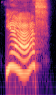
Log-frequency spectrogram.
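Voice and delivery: high, emphatic imitation; retold eager yes. Phone agent confirming the small talk, high eager imitation.

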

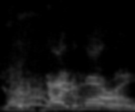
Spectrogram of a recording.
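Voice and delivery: laughing, loud mock alarm; mock horror. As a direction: laugh while shouting it like a horrified teen. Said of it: "forty is like".

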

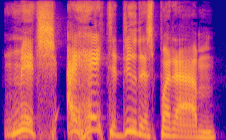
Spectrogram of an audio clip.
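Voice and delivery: high-pitched ghoulish roommate; Crypt Keeper. Acted. Ghoul asks roommate to clean up, Crypt Keeper voice. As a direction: ghoul voice, high and put-on, politely complaining. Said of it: "this is a neat freak, the Crypt Keeper".

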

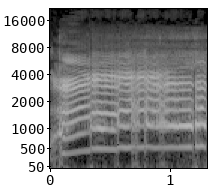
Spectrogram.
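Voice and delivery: high mock shout of disgust; class shout. Retelling the class reacting to him returning, mock yell. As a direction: yell it like a whole class recoiling. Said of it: "the whole class went".

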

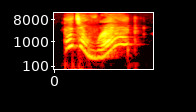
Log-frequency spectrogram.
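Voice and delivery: high, loud disbelief; can't believe what you see; shocked. Real, not acted. Disbelief at huge rat.

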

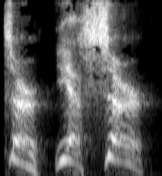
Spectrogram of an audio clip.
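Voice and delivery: high, timid recruit reply; barked sir yes sir. Pretend. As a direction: answer like a nervous recruit. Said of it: "I can't hear you".

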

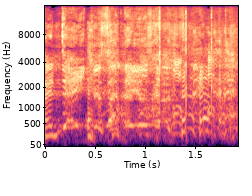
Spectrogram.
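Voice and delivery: high laughing tease. Real, not acted. Laughing at predicted answer.

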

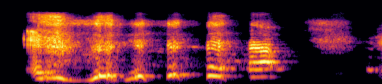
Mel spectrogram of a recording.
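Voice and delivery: bright burst of laughter; hearty laugh. Real, not acted. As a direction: laugh out loud at the nickname. Laughing at the Milkshake story.

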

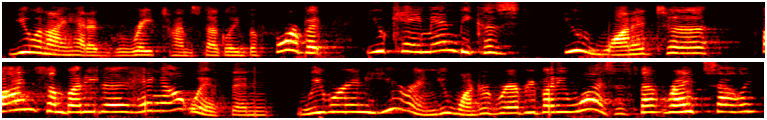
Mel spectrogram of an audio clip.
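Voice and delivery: put-on parent talking to child. Shown as a demonstration. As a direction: lift way up and coo to the child. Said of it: "And then".

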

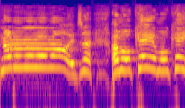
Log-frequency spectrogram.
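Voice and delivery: mock-frantic denial, begging to stay; freaking out. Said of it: "he starts freaking out".

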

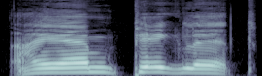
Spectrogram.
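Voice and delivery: loud high insistence; loudly. A narrator's reading. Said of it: "said Piglet loudly".

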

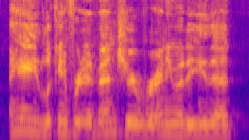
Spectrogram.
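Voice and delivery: high, loud, hammed-up pitch; exaggerated attention-grabbing announcement; mock profile headline. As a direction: call it out like a cheesy personal ad. Acts out a dating profile headline.

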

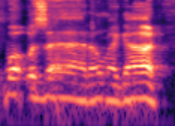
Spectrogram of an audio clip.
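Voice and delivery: high startled quote; mock panicked neighbor; alarmed neighbor. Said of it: "people like".

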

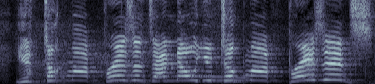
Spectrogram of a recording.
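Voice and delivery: very high-pitched little elf squeal; accusing crick elf. Acted. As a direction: squeal the accusation as a tiny creature. Crick elves fighting over stolen presents.

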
